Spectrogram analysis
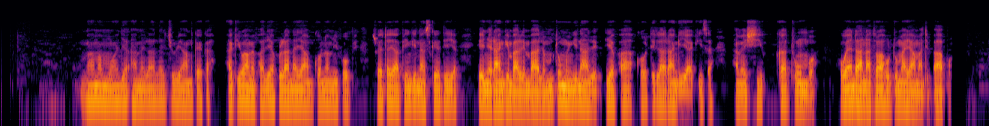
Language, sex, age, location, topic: Swahili, female, 18-24, Nakuru, health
